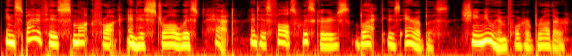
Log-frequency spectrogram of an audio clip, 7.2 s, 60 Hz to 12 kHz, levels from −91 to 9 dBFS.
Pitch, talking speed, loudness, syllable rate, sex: 190 Hz, 200 wpm, -16 LUFS, 4.7 syllables/s, female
